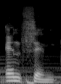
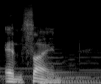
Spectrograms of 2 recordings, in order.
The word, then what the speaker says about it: ensign: and sign just kidding and sin and sign is pronounced as Ensign not Ensign I really enjoyed the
